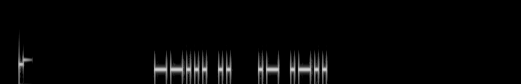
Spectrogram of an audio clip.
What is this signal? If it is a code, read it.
Morse code, heard as a keyed tone, about 30 wpm, 700 Hz. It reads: 7I AL
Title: Winter Field Day Exchanges Encore 30wpm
